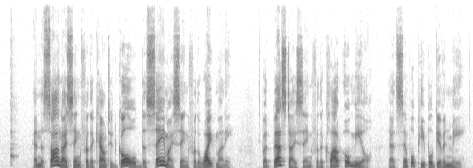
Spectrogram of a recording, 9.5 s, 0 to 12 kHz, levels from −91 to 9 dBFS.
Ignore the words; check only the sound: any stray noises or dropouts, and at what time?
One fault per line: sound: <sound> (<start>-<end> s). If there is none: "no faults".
sound: tap (0.2-0.4 s)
